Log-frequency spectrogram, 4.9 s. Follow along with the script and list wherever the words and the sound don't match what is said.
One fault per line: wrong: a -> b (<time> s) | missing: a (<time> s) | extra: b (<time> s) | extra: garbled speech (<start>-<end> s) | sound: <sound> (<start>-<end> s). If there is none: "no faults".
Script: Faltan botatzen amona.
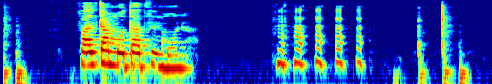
sound: laugh (2.7-3.7 s)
